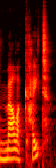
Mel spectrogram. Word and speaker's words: malachite: It's got a CH in the middle, which you'd think would be like the ch sound, but in chemistry, in this word anyway, it's not. It's a k sound.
